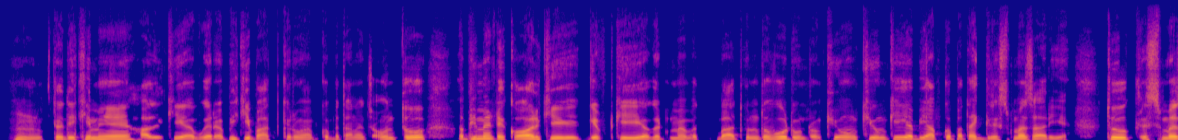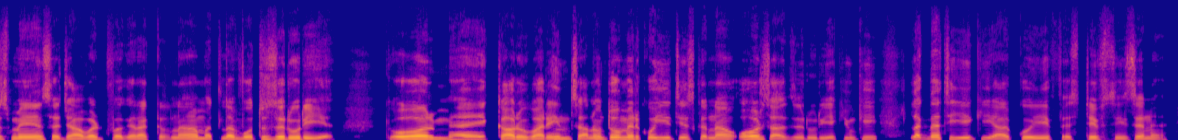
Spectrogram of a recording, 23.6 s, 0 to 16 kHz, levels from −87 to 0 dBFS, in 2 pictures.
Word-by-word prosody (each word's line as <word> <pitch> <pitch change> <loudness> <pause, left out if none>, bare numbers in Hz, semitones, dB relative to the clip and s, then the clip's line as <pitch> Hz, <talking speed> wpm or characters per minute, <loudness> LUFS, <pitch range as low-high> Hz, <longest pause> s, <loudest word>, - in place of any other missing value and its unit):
हुँ, 115 - -4
तो 120 - +2
देखिए 125 +7 -1
मैं 155 0 +2
हाल 110 +3 +1
की 135 - -2
अगर 125 0 -1
अभी 150 +6 -3
की 155 - +2
बात 100 -1 -4
करूँ 100 -1 -5
आपको 100 - -8
बताना 105 +1 -8
चाहूँ 145 +8 -5
तो 170 +2 +4 0.4
अभी 190 +6 -1
मैं 215 +1 +3
डेकोर 125 0 +4
की 130 - +2 0.3
गिफ्ट 115 -2 -1
की 115 -1 +1
अगर 115 +1 0
मैं 110 -1 -4
बत 105 - -5 0.2
बात 110 -1 0
करूँ 135 +4 -5
तो, 170 0 -1
वो 155 0 +3
ढूँढ 115 -6 -3
रहा - - -2
हूँ। 110 - -7
क्यों? 195 +2 -2
क्योंकि 175 +3 -2
अभी 170 0 +1
आपको 165 +3 -3
पता 145 +2 -2
है - - +2
क्रिसमस 120 +1 -1
आ 100 - +3
रही 100 -1 -4
है, 90 - -8 0.4
तो 180 -2 +7
क्रिसमस 150 +2 +2
में 140 +2 +4
सजावट 125 +2 +1
वगैरह 125 0 +1
करना 120 +3 -1
मतलब 140 +1 0
वो 130 -1 +3
तो 155 - -2
ज़रूरी 150 0 +4
ही 125 - -2
है 110 -1 -3 0.7
और 170 +2 +9 0.2
मैं 135 +2 0 0.2
एक 155 - -4
कारोबारी 125 -1 +3
इंसान 135 -4 -1
हूँ, 160 - +1
तो 185 +1 +3
मेरे 180 -2 +2
को 175 - 0
ये 175 0 -1
चीज़ 175 -1 -4
करना 160 0 0
और 165 +2 +3
ज़्यादा 125 -7 -1
ज़रूरी 115 0 -6
है 135 - -5
क्योंकि 195 +5 -10 0.4
लगना 210 0 +2
चाहिए 170 -3 -3
कि 170 -4 -7
यार 145 +2 -1
कोई 135 +3 0
फेस्टिव 140 +6 -3
सीज़न 115 0 -4
है। 100 - -10
140 Hz, 200 wpm, -26 LUFS, 120-165 Hz, 0.7 s, और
